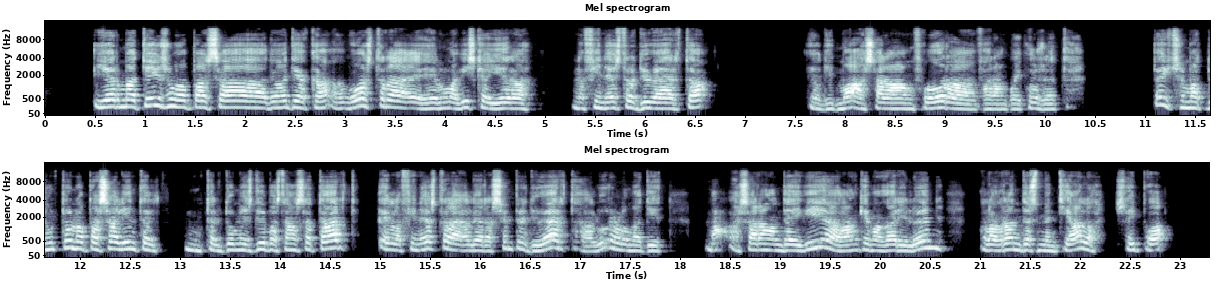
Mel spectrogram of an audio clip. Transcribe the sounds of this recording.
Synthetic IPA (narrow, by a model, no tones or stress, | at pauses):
jɛɾmat̪ːins̬umapasad̪avant̪iakaːvɔst̪ɾaelumaviskajɛɾa | nafinɛst̪ɾad̪yɛɾt̪a | eɔd̪it̪̚masaɾaaɱfɔɾafaɾaŋkwajkozɛt̪ḁ | pɛt͡ʃomaut̪unapasalint̪el | nt̪eld̪omez̬d̪ibast̪ansat̪aɾt̪ | elafinɛst̪ɾaɛlɛɾasɛmpɾed̪yɛɾt̪aːluɾalomad̪it̪̚ | maːsaɾaand̪ajviaaŋkemaɡaɾiløn | alavɾand̪ezment̪jalasajpɔ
